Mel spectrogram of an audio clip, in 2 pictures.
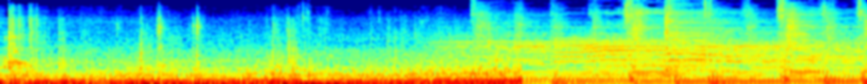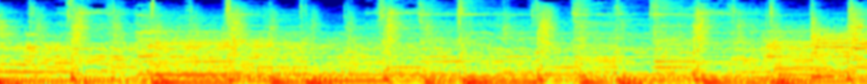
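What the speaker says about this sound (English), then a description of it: "So we're just driving to Wells from here." A car drives along a coast road to Wells-next-the-Sea, with a loud, close rumble of road and engine noise that shifts midway into a steadier hum with music playing inside the vehicle.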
